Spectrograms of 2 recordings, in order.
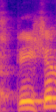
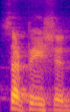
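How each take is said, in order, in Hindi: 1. s और t एक समूह के रूप में एक साथ बोले जाते हैं। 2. s और t के बीच एक स्वर डाला जाता है। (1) "स्टेशन होगा" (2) "जोड़ाक्षर को तोड़ाक्षर"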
